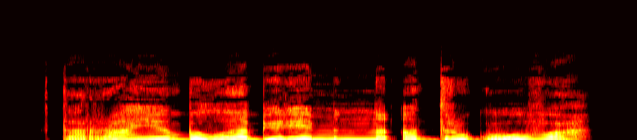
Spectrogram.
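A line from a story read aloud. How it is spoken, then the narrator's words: Sighed. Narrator (Russian): вздохнул Кирьян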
